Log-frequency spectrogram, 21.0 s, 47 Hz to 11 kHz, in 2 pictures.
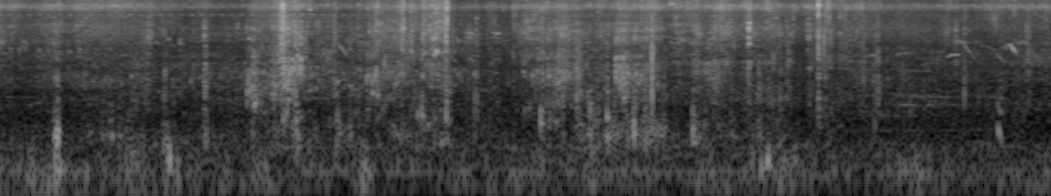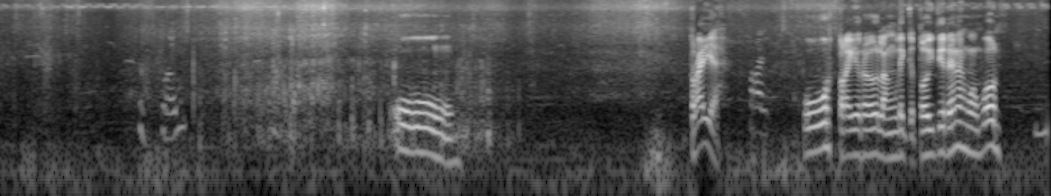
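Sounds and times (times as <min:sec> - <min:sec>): tall grass rustling: 0:00.0 - 0:04.6, 0:05.2 - 0:19.4
splashing in shallow muddy water: 0:01.1 - 0:08.9.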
